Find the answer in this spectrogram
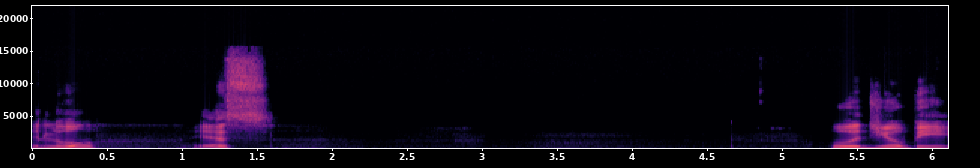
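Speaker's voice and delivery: put-on stern, serious Russian accent. Voicing a drifting soldier hailed from a ship, Ivan's deeper Russian accent. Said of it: "his accent is more like this, but deeper".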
